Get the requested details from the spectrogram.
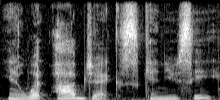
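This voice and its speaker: A woman with a fairly low, unhurried voice co-hosts a podcast from her home in Wisconsin. She explains design ideas in a chatty way, laughing easily and teasing her partner.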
